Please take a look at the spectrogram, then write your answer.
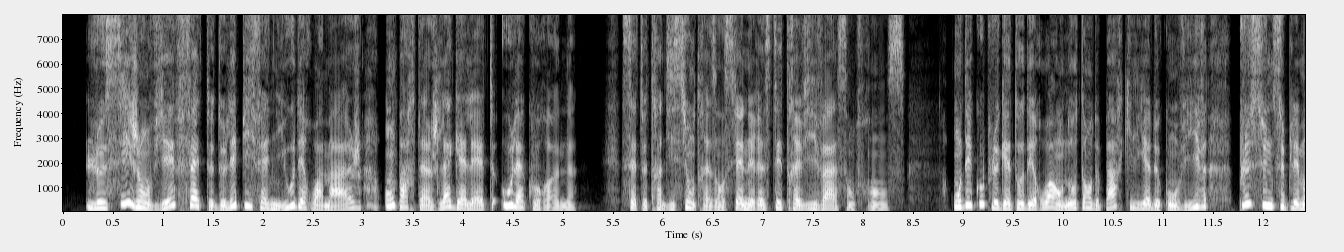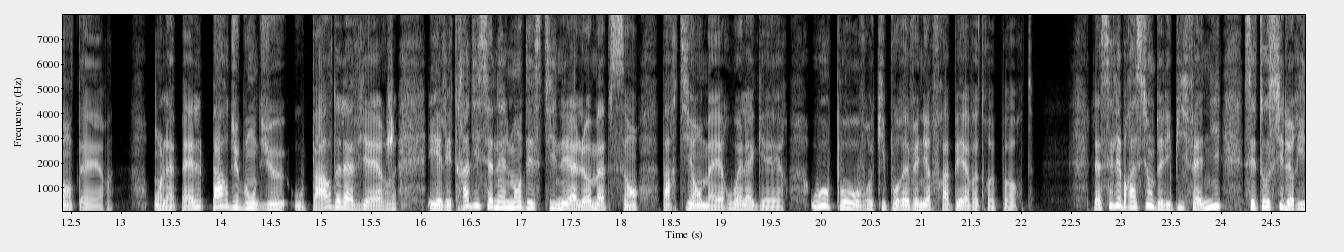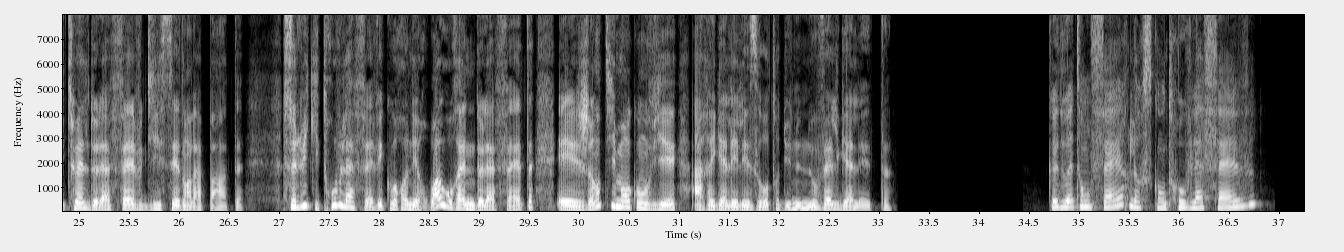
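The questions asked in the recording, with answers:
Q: Que doit-on faire lorsqu'on trouve la fève ?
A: On est couronné roi ou reine et on offre une nouvelle galette aux autres.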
